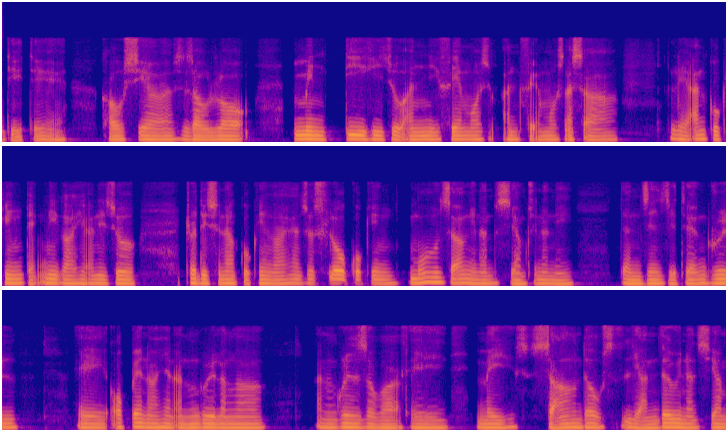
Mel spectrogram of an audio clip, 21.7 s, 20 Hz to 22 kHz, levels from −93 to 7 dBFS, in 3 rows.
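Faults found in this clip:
No faults found.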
